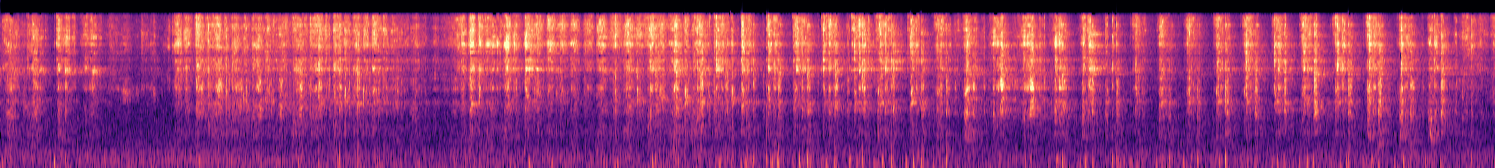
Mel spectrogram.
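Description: Short nails scratch and fingertips tap quickly and aggressively on the bowl and handle of a small, solid, light wooden spoon held in the hands. The result is a dense, bright, dry run of scratchy rasps and quick taps in a loose, fast rhythm, with a brief quieter lull before the activity picks up again.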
